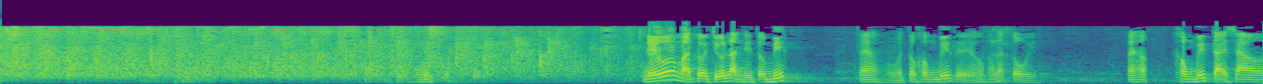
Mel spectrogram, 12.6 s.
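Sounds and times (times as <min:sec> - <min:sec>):
loud applause from audience: 0:00.0 - 0:06.7
speech: 0:04.2 - 0:04.7, 0:06.4 - 0:08.0, 0:08.6 - 0:10.5, 0:11.3 - 0:12.6.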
